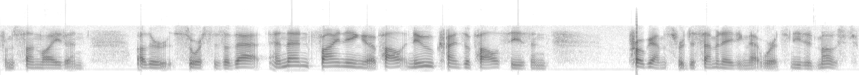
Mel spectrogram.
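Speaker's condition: No condition

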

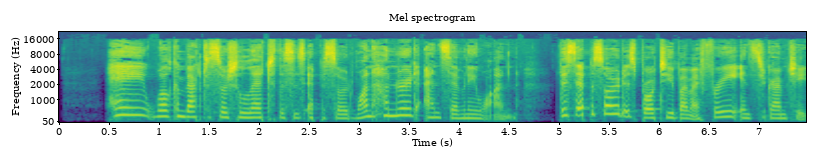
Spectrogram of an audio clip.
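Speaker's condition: No condition

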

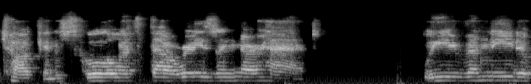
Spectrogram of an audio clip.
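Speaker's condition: Cerebral palsy, speech-generating device; wheelchair user, vulnerable to COVID complications; speaks through communication app on iPad, types on keyboard with nose

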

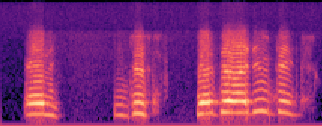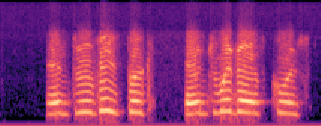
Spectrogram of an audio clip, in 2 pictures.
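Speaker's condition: Cerebral palsy; from birth, neuromuscular deficits affecting all daily activities, brain functions normally, past back surgery, opioids for pain; age 25, CBD and whole plant relax muscles, hands open better about three days; muscles very stiff especially when nervous, words repeated and clarified by relay operator

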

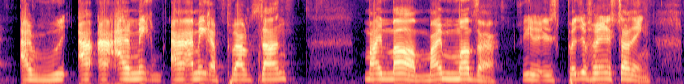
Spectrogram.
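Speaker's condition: Down syndrome; deep voice, struggles to reach high notes when singing, singing likened to trapped animal

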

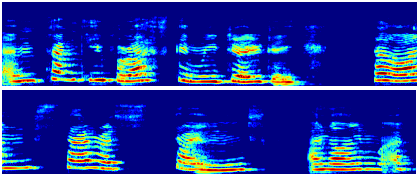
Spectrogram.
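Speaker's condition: Cerebral palsy; uses Omeo wheelchair

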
